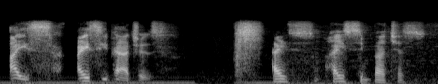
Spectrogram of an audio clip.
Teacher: this C is an unvoiced S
